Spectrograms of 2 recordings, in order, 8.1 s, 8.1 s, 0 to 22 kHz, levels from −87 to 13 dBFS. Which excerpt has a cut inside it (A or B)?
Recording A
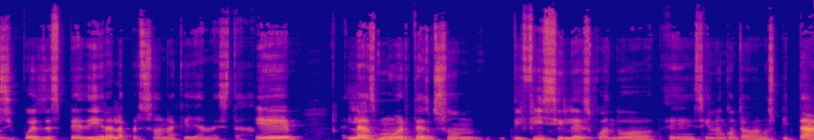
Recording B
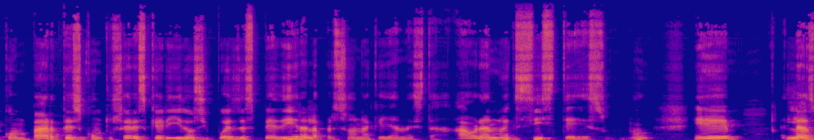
A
